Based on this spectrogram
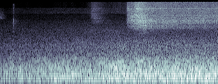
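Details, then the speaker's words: A/C system replacement using a Sanden compressor conversion kit after the original compressor clutch failed. A steady high hiss builds and holds as the port plug is pulled from the new compressor, releasing its shipping nitrogen charge. "You'll hear that hiss there, that's the nitrogen in these compressors."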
